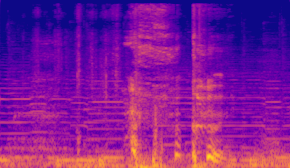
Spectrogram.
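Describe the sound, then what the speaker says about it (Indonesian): A loud cough from a laughing man, two or three harsh close bursts in the middle of a short quiet stretch. "Sorry gue batuknya agak keras karena ngakak."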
